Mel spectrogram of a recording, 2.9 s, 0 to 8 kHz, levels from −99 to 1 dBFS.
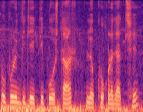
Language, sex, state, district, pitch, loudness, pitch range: Bengali, male, West Bengal, Cooch Behar, 125 Hz, -15 LUFS, 115-130 Hz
